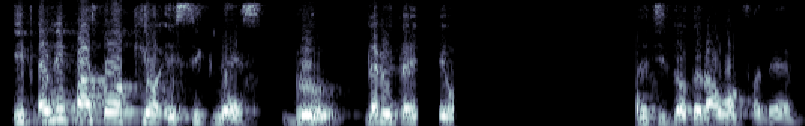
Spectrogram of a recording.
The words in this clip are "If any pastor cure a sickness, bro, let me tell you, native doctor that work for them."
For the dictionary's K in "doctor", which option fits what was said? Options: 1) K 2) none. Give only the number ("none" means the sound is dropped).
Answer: 2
